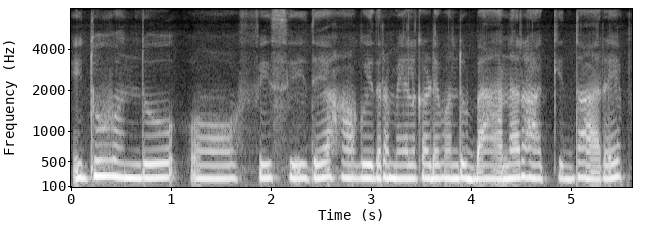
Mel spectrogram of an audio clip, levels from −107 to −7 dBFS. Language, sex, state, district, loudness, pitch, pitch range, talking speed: Kannada, female, Karnataka, Bidar, -13 LUFS, 230 Hz, 225-235 Hz, 105 wpm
